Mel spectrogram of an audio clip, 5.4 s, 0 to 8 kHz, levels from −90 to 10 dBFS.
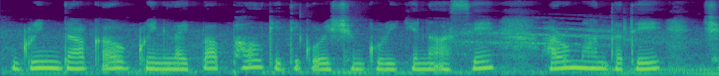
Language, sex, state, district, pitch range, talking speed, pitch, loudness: Nagamese, female, Nagaland, Dimapur, 190-220 Hz, 200 wpm, 205 Hz, -15 LUFS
